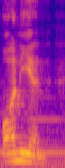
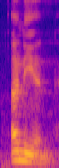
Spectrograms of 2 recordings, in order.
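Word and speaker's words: onion: शब्द है अनियन अनियन इसको हम अपने भोलेपन में कह देते हैं ओनियन क्योंकि ओ लगा हुआ है but again English is a very funny language so you must pronounce it अनियन यह इसकी करेक्ट प्रोनंसिएशन है सो याद रखिएगा ओनियन नहीं अनियन देखिए अगला शब्द है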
